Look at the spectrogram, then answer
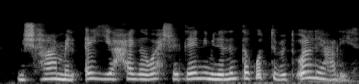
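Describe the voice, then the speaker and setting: A woman with an Egyptian accent and a high pitch. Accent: Egyptian colloquial Arabic. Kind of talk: children's bedtime story narration.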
